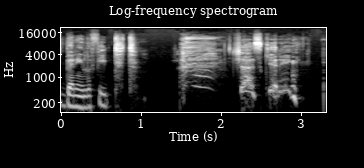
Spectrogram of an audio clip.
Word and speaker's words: Lafitte: He was Is it feat or just Lefi? Since it's French. Um, so because it ends with a T, you do or with an E, you pronounce the T's.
